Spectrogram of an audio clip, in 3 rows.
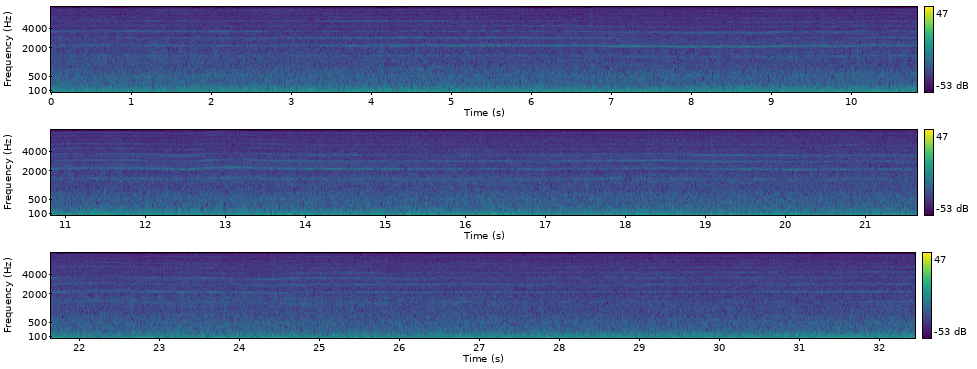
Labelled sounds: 24.0	25.0	vessel noise, 1.3 to 4.8 kHz

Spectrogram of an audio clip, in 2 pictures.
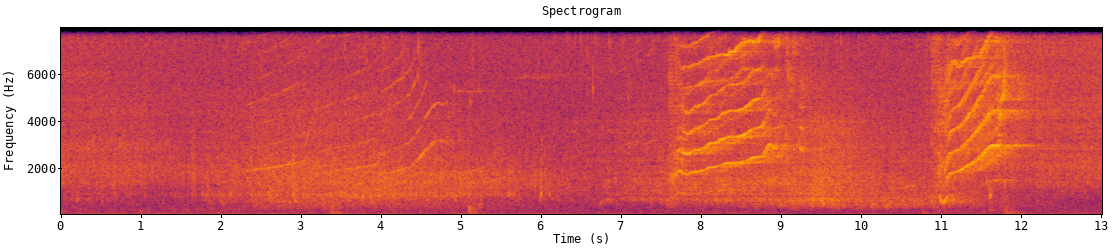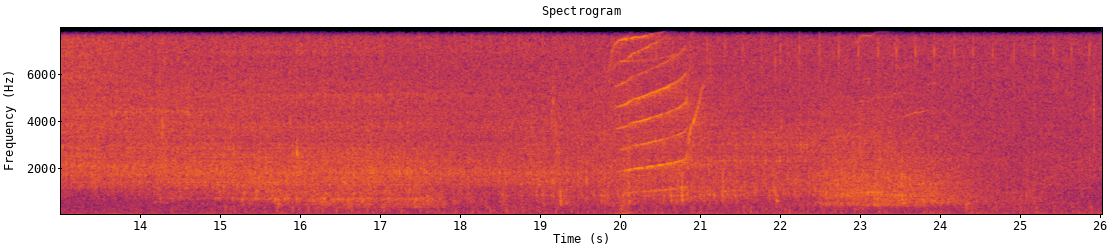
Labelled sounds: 2.1	5.3	killer whale, southern Alaska resident, 1.3 to 8.0 kHz
7.6	9.4	killer whale, southern Alaska resident, 1.2 to 8.0 kHz
10.9	12.0	killer whale, southern Alaska resident, 0.23 to 8.0 kHz
19.9	21.2	killer whale, southern Alaska resident, 0.41 to 8.0 kHz
22.8	24.1	killer whale, southern Alaska resident, 3.1 to 8.0 kHz

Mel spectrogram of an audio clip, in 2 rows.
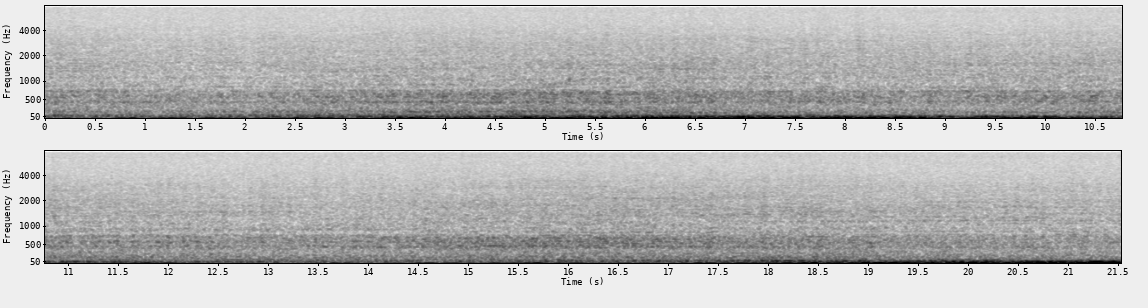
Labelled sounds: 16.5	16.7	humpback whale, 2.5 to 2.7 kHz

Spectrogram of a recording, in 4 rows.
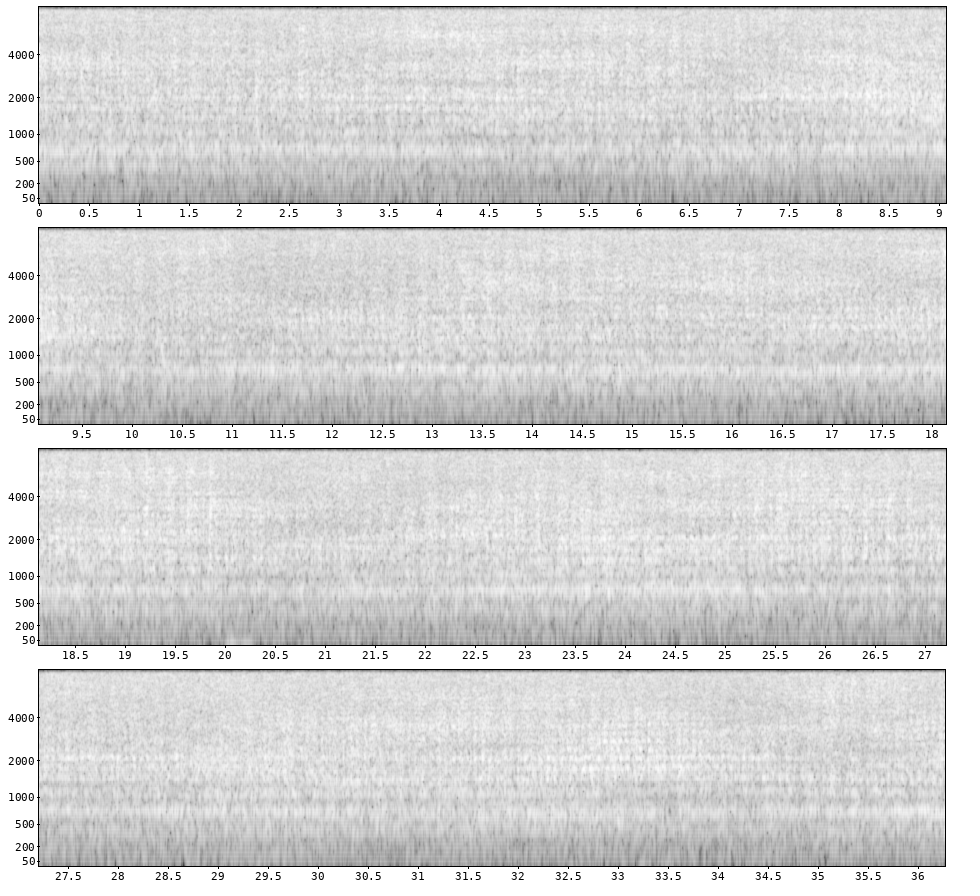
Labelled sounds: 7.1	7.4	vessel noise, 2.3 to 2.4 kHz

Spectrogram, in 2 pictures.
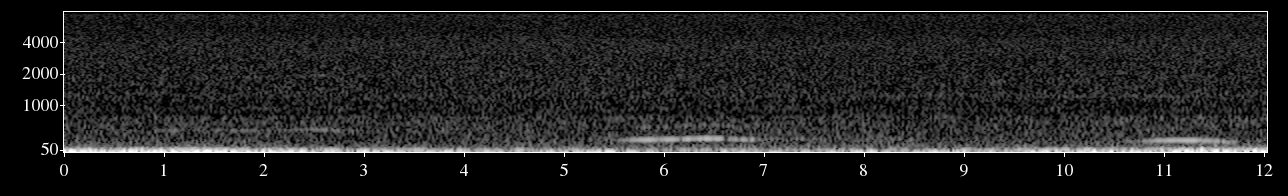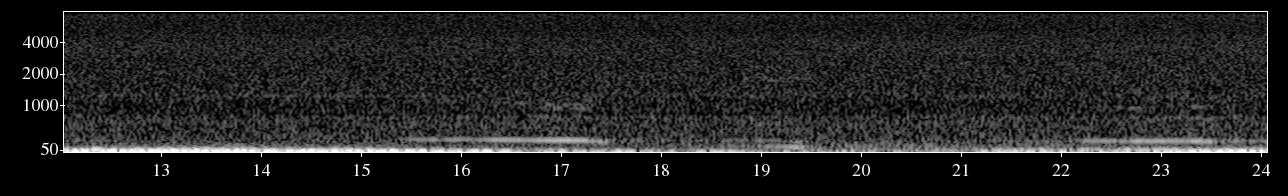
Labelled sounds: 16.8	17.1	humpback whale, 0.90 to 1.1 kHz

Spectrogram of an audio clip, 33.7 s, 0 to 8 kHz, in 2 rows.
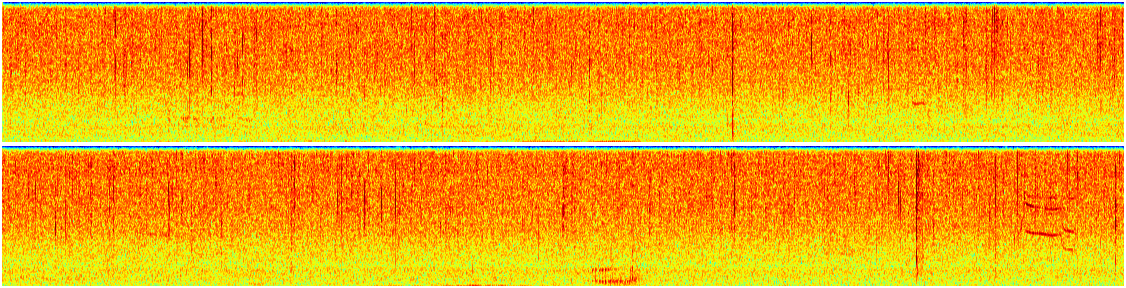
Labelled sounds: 25.6	26.0	humpback whale, 0.84 to 1.1 kHz
32.2	32.7	killer whale, northern resident, G clan, 2.8 to 4.8 kHz

